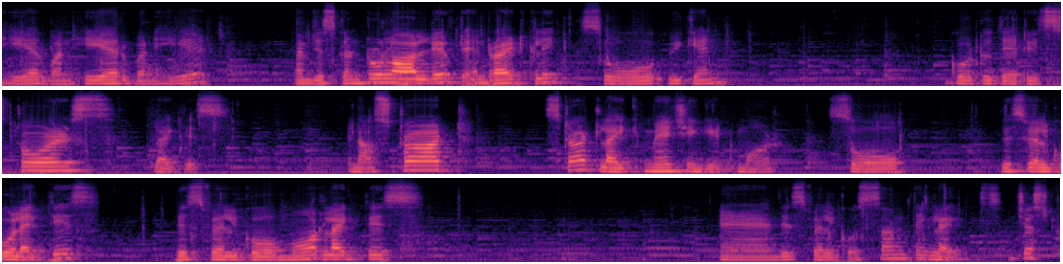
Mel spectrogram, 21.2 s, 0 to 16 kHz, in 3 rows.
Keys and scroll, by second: 0.0 ctrl+r, 0.5 ctrl+r, 1.3 ctrl+r, 2.0 ctrl+r, 3.2 ctrl+r, 3.9 ctrl+r, 4.9 ctrl+r, 5.4 ctrl+r, 5.9 ctrl+r, 7.3 ctrl+r, 8.5 z, 9.4 s, 15.2 s, 18.5 s, 19.7 g.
